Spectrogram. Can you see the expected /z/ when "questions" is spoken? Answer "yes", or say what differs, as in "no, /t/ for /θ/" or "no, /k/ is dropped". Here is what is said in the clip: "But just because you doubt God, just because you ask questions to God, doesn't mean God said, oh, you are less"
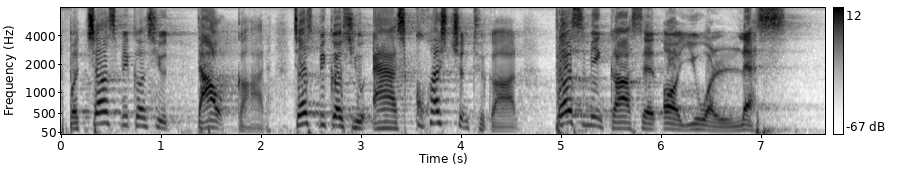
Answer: no, /z/ is dropped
